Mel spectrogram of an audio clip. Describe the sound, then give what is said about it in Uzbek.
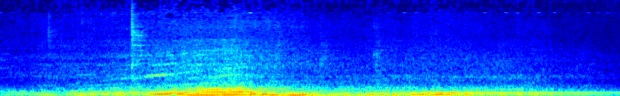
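A light car speeds out of a yard, its engine swelling into a loud revving rumble that peaks and eases, then surges again before settling into a lower drone. “Tegaxyuning hovlisidan ustochi yengil mashina o'q deb uchib chiqdi-yu, Smolvud Villas tomon yo'l oldi”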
